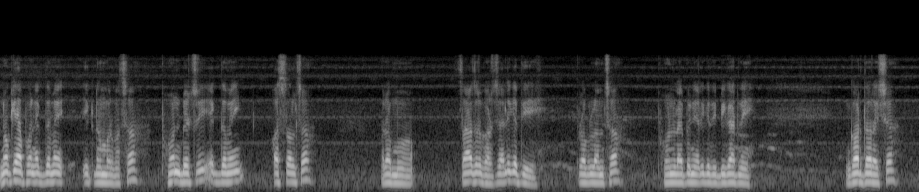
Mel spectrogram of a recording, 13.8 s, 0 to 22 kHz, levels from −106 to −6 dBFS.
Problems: background sounds at intervals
